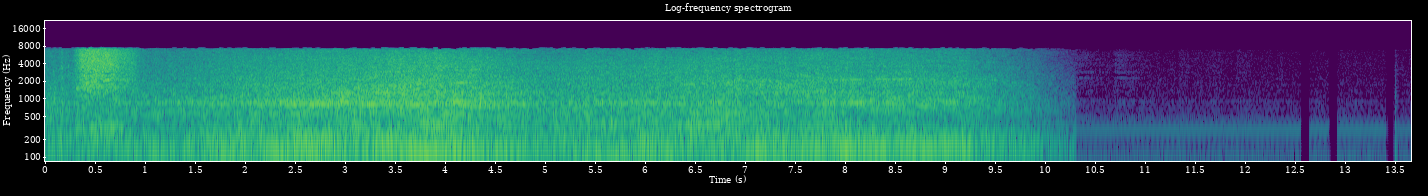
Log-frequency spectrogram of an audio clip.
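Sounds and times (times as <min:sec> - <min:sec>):
bus engine rumbling and hissing: 0:00.0 - 0:10.3.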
